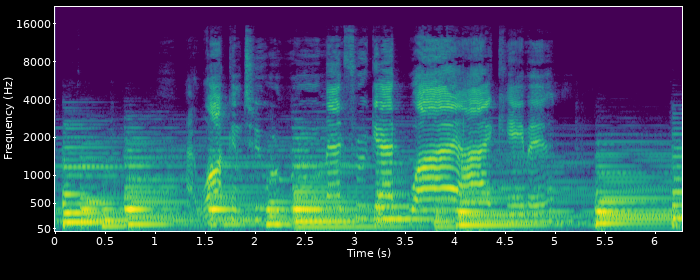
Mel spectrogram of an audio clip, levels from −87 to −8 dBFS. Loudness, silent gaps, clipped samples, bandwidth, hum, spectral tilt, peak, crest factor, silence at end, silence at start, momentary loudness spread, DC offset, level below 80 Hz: -16 LUFS; none; under 0.1%; 13.5 kHz; none; -7 dB/octave; 0 dBFS; 14 dB; 0 s; 0 s; 10 LU; under 0.1%; -40 dBFS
